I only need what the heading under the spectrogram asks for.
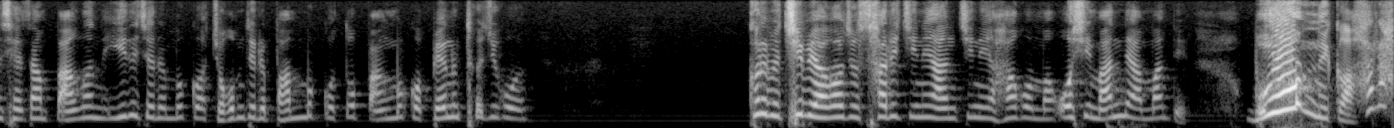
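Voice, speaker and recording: A woman preaching a sermon, animated, acting out everyday conversations and sometimes dropping to a hushed near-whisper. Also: fairly high pitch, dry recording. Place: church sanctuary.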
